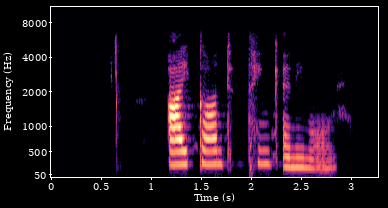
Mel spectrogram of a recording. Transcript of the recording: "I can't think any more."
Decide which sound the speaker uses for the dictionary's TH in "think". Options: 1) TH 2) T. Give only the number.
2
